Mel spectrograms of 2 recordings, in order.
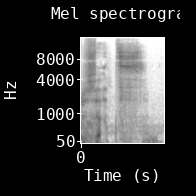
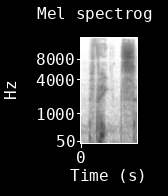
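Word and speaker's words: fête: the art of enjoying summer fats Fates sorry Fates I do know how to pronounce that summer Fates which is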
